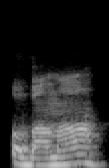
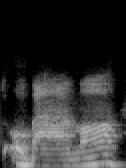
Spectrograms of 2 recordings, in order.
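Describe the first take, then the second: First: The name is said with Hungarian sounds. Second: The name is said with English sounds.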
